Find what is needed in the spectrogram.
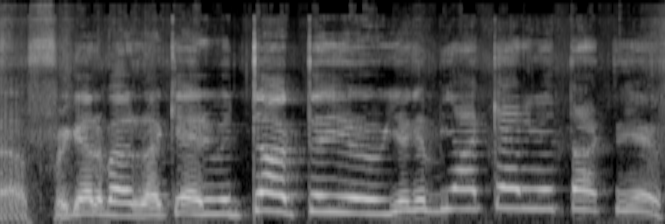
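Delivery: high, fed-up outburst at dad; exasperated. Retold or imitated. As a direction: throw up your hands in mock frustration. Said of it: "I'm like".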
